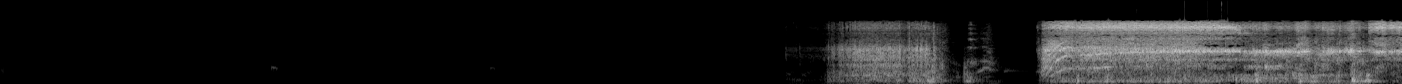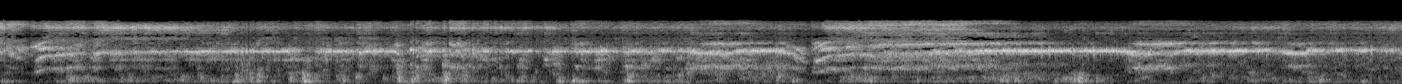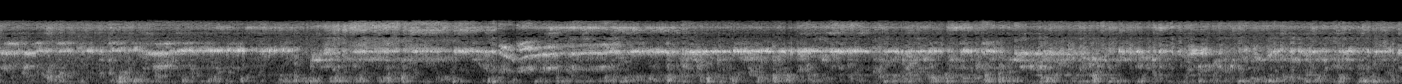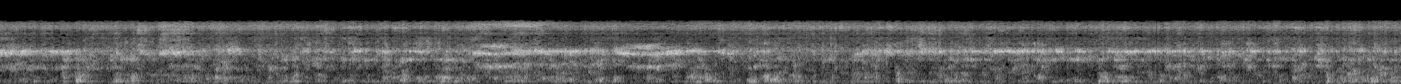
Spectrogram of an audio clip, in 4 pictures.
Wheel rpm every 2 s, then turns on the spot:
0, 0, 0, 0, 10, 100, 230, 200, 230, 240, 230, 190, 230, 230, 230, 230, 220, 220, 230, 230, 230, 230, 230, 230, 230, 230, 230, 230.
8-10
